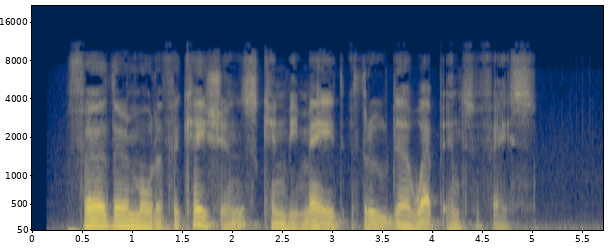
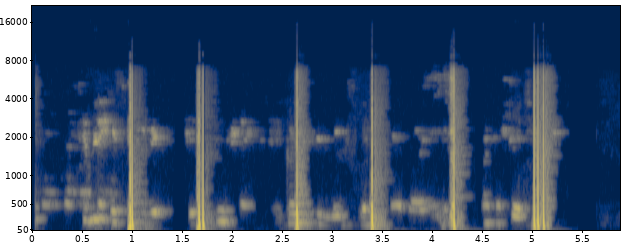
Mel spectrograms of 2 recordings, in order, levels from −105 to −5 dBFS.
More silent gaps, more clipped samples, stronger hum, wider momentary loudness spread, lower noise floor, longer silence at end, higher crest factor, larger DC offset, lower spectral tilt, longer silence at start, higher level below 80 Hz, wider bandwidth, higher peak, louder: second, none vs 1.42-1.52 s; neither; neither; second, 15 LU vs 22 LU; about the same, -56 dBFS vs -54 dBFS; about the same, 0.75 s vs 0.7 s; second, 18 dB vs 30 dB; neither; first, -7 dB/octave vs -5.5 dB/octave; about the same, 0.35 s vs 0.35 s; first, -38 dBFS vs -44 dBFS; about the same, 9.4 kHz vs 9 kHz; second, -10 dBFS vs 0 dBFS; about the same, -27 LUFS vs -28 LUFS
